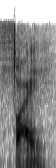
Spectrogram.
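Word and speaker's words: phi: Fine. उसके बाद आता है फाई। ठीक है? बहुत सारे लोग इसको फी भी कहेंगे। बट वी can call it फाई।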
